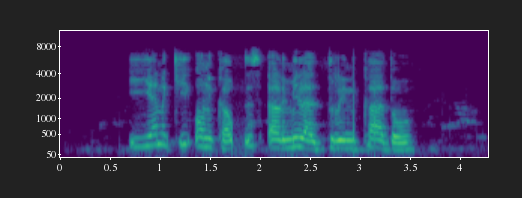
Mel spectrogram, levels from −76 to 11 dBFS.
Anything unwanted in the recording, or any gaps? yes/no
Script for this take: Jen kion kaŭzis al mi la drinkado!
yes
